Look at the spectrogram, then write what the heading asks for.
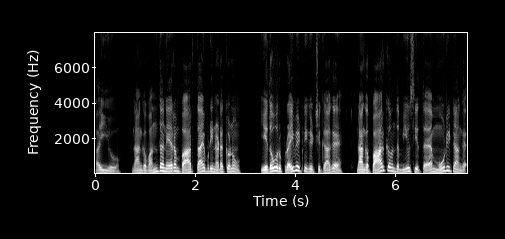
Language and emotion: Tamil, sad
